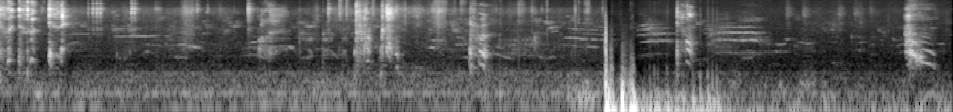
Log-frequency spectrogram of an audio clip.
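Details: Young child who is sick with a cough coughs a few times amid talking and room noise.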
